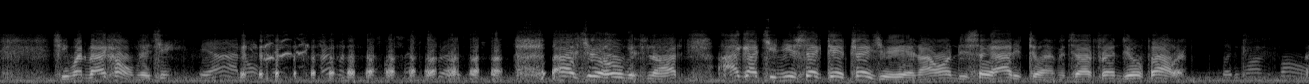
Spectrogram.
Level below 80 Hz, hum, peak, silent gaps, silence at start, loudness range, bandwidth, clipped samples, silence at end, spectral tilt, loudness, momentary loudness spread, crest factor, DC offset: -56 dBFS; none; -12 dBFS; none; 0 s; 4 LU; 9 kHz; under 0.1%; 0 s; -7 dB/octave; -29 LUFS; 13 LU; 16 dB; under 0.1%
